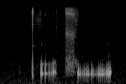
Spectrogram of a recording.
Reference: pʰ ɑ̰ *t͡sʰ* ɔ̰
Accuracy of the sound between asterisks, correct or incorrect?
correct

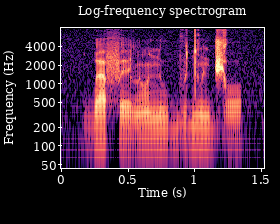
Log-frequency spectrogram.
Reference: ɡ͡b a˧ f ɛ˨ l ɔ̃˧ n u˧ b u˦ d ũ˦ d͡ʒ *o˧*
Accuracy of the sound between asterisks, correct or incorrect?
incorrect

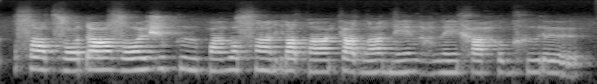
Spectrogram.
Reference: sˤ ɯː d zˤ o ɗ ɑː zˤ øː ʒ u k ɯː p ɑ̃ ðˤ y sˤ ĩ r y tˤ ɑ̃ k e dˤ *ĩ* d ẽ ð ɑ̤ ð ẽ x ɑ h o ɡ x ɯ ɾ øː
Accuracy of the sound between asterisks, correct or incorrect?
incorrect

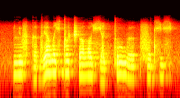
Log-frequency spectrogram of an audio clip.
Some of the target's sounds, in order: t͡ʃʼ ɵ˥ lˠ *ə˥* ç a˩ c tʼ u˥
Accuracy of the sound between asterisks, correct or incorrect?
incorrect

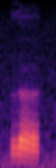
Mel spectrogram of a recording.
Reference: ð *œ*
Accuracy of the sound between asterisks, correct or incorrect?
correct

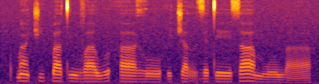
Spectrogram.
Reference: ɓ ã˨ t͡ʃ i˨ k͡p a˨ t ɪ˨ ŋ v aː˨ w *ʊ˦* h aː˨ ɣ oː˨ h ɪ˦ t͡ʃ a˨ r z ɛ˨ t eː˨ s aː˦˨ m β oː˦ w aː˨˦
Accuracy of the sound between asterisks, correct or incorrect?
correct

